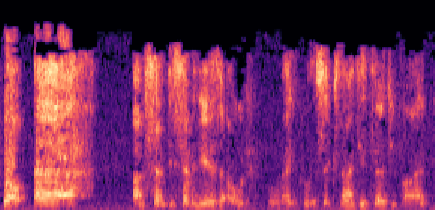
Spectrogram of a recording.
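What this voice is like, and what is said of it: British accent. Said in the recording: “we hear a British accent”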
